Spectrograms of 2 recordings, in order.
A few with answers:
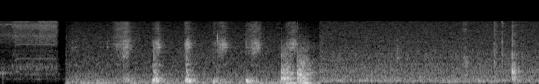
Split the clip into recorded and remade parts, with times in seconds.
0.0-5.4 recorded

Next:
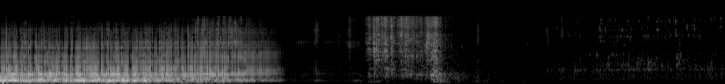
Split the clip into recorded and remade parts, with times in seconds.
0.0-3.6 remade; 3.6-7.3 recorded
